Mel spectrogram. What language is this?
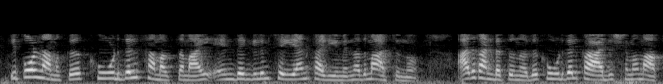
Malayalam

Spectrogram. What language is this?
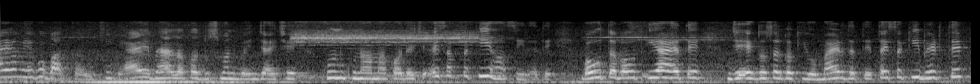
Maithili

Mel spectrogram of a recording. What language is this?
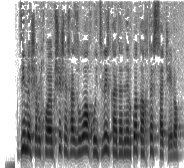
Georgian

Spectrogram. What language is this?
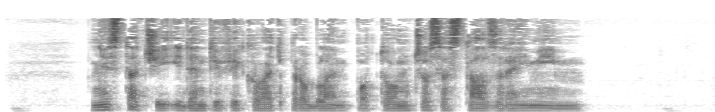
Slovak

